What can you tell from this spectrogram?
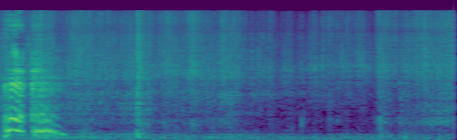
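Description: Thin gift wrapping crinkling and rustling as a present is handled and unwrapped, with a sharp click about a second and a half in. A brief vocal sound at the start is the loudest thing.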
